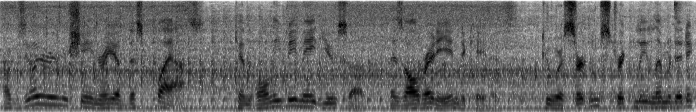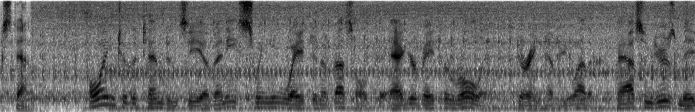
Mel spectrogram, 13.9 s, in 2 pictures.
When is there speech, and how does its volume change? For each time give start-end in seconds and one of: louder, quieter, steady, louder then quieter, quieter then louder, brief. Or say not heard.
0.0-13.8 steady.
